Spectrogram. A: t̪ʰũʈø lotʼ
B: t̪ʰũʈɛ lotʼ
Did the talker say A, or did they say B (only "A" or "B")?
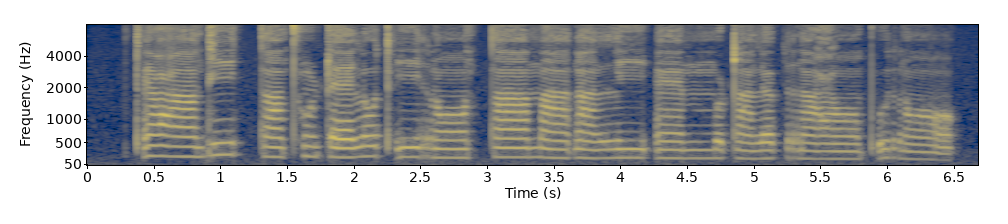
B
